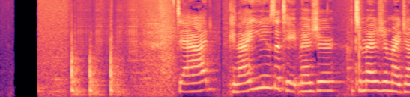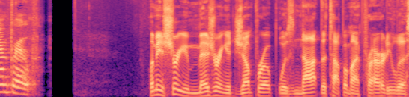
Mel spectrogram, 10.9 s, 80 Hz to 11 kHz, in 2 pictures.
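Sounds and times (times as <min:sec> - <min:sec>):
knocks on a bedroom door: 0:00.9 - 0:01.7
speech: 0:02.4 - 0:06.0, 0:07.5 - 0:10.9
steady hiss: 0:06.5 - 0:10.9.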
